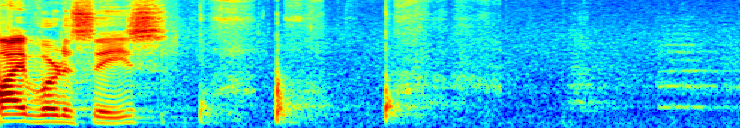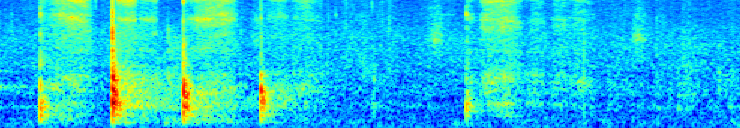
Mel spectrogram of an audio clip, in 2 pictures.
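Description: Chalk taps and scrapes against a blackboard.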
